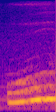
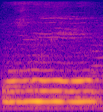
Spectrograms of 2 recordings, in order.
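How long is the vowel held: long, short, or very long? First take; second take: long; very long. First: The vowel is held about twice as long. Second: The vowel is drawn out for a long time. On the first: "ऊ बोलने में दो मात्रा का समय लगा" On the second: "ये जो खिंचाव है शब्द का, स्वर का"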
